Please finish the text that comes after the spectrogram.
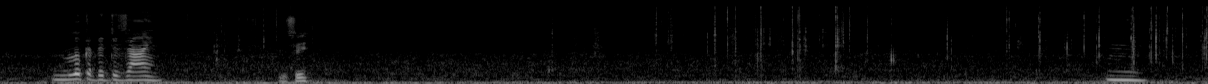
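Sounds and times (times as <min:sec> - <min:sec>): chocolate bar crunching: 0:06.6 - 0:12.0.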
